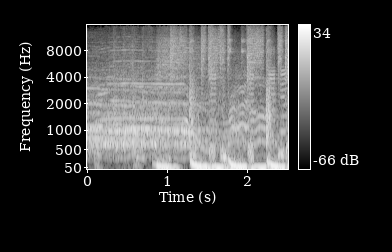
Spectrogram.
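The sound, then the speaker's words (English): At the Rinse Affair party, a loud crowd cheers, shouts and whoops continuously, while a series of deep, booming thuds lands roughly every half second beneath the noise. “After three, let's make some noise. One, two, three.”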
